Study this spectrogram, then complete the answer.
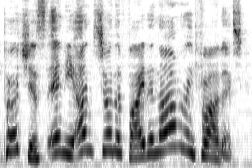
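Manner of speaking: chirpy shopkeeper. Acted. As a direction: voice the cheerful vendor up high. Voices the shopkeeper NPC.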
